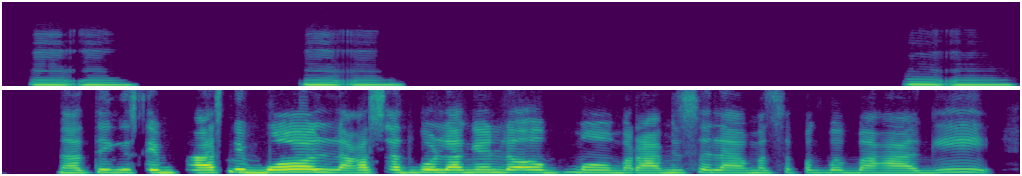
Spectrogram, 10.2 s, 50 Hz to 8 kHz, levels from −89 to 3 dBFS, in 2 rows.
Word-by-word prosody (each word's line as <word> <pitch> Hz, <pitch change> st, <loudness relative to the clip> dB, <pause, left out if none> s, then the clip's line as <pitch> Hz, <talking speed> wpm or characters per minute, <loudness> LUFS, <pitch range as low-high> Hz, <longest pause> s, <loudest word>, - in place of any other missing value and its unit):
Mm. 215 Hz, -1 st, -7 dB, 0.8 s
Mm. 210 Hz, -1 st, -7 dB, 2.5 s
Mm. 215 Hz, -2 st, -6 dB, 0.3 s
Nothing 235 Hz, +3 st, -1 dB
is 250 Hz, -, -5 dB
impossible, 250 Hz, +3 st, +6 dB
lakasan 235 Hz, +1 st, 0 dB
mo 255 Hz, -, +4 dB
lang 245 Hz, -1 st, +4 dB
'yung 250 Hz, 0 st, -1 dB
loob 245 Hz, -1 st, +4 dB
mo. 245 Hz, -2 st, -1 dB
Maraming 225 Hz, 0 st, -2 dB
salamat 225 Hz, -2 st, -4 dB
sa 270 Hz, -, -14 dB
pagbabahagi, 225 Hz, +2 st, -6 dB
230 Hz, 95 wpm, -16 LUFS, 215-245 Hz, 2.5 s, impossible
